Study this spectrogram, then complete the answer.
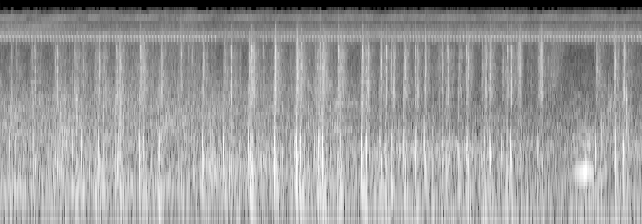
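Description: A helicopter's rotor chops steadily nearby.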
